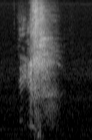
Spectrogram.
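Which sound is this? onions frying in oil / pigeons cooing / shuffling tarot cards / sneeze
sneeze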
